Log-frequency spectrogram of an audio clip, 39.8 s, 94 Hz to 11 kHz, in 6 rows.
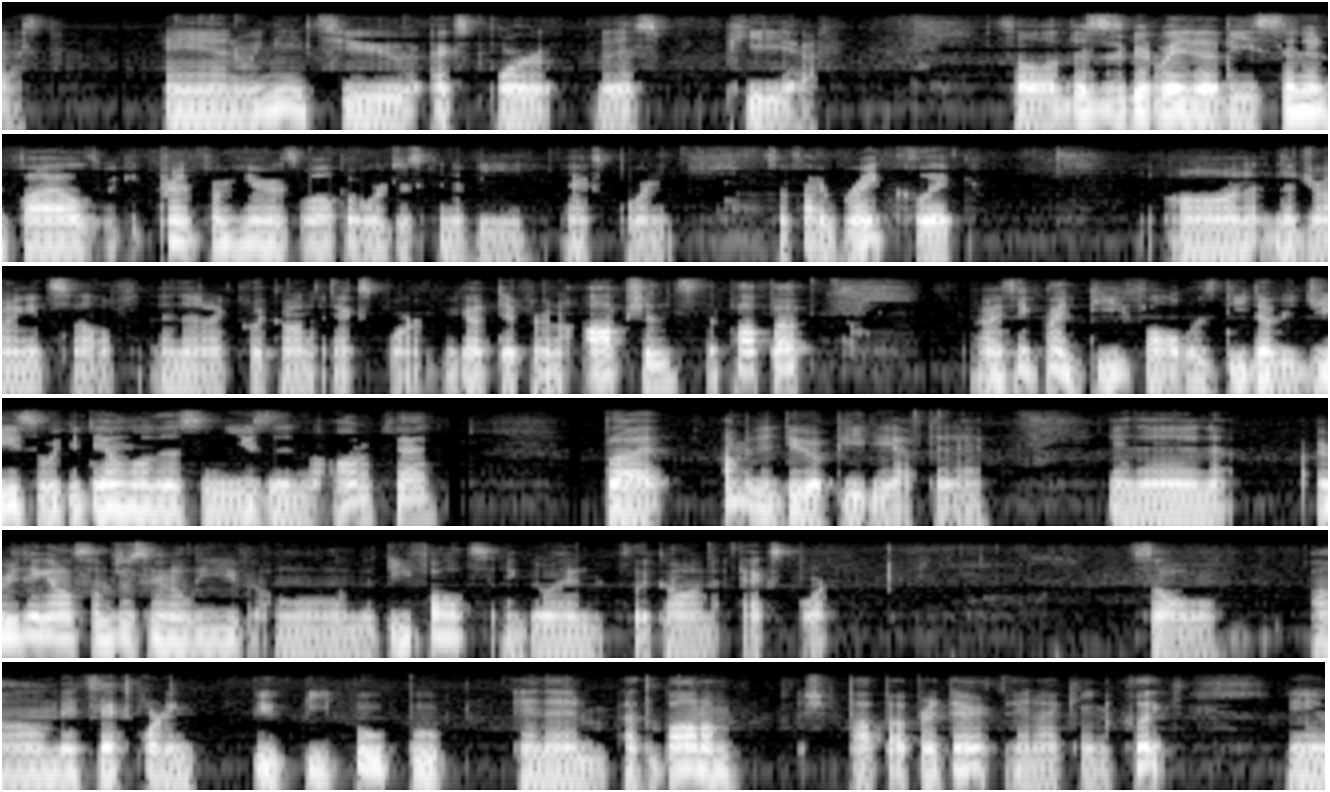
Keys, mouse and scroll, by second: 0.8 click, 9.9 right click, 14.8 click, 17.2 click, 24.4 click, 30.0 click, 38.0 click.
